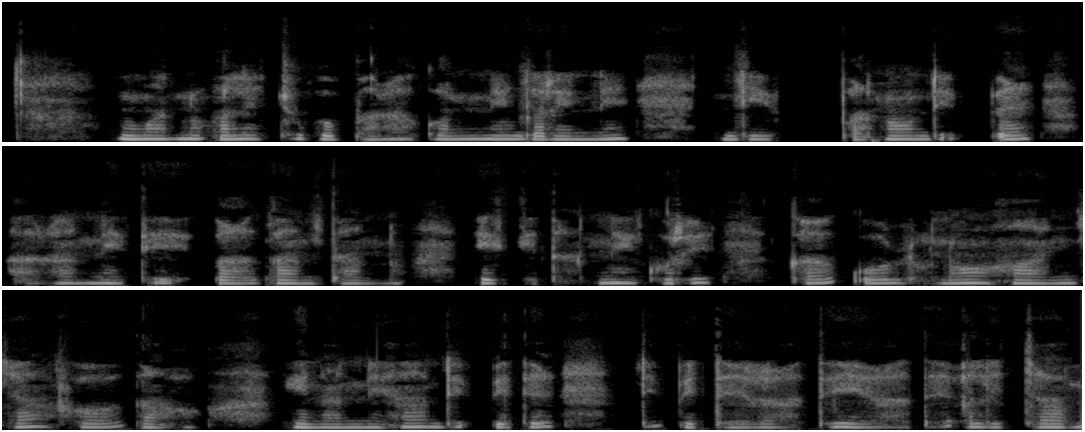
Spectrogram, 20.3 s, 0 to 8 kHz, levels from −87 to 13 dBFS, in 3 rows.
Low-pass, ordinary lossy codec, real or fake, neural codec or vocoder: 7.2 kHz; AAC, 32 kbps; real; none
